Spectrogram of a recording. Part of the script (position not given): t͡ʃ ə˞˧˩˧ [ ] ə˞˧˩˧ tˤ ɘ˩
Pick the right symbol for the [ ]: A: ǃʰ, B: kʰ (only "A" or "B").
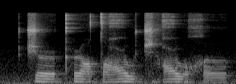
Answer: B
